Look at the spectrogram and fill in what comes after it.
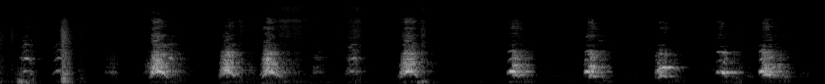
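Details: Dog barking in an irregular series of short, sharp barks, some single and some in quick pairs, over about eight seconds with clear gaps between.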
